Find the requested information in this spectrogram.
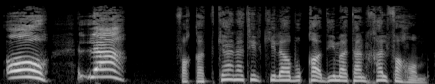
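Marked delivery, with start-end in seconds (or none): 0.1-1.3 high, loud cry of alarm; boy cries out in horror. A narrator's reading. Boy sees dogs closing in, loud cry. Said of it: "صرخ راسل".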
